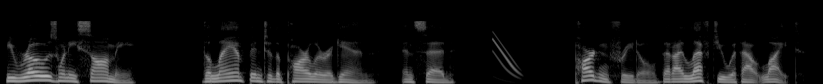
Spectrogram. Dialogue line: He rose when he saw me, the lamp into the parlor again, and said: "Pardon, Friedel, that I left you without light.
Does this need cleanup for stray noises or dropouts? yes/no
yes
